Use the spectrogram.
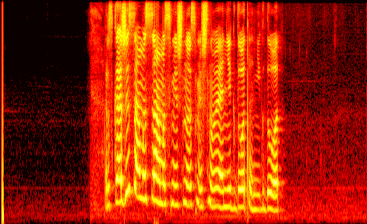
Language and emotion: Russian, positive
